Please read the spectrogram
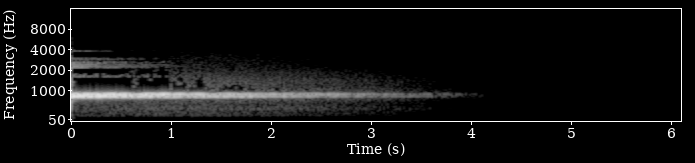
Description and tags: Sonar A DRY
Processed recording of a railing in the key of A.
